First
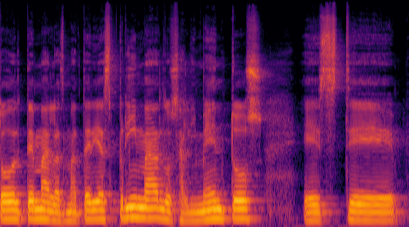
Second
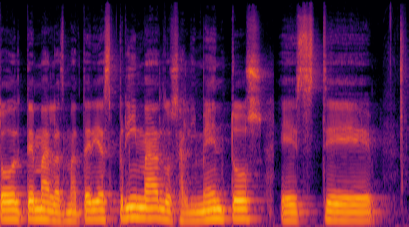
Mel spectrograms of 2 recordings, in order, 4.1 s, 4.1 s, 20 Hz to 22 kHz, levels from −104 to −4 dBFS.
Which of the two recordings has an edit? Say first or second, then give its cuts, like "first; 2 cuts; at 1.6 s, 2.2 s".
second; 1 cut; at 2.7 s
